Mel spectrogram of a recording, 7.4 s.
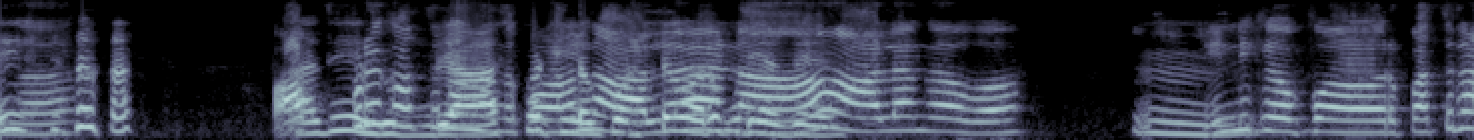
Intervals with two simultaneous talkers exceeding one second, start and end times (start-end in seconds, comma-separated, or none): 1.5-3.8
